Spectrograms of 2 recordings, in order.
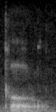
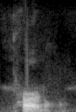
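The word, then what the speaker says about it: Pöltl: hoping you'd say jacob podell no it's not it's puts some respect on his name it's not jacob podell it's a purple that's how you pronounce it all right anyways um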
